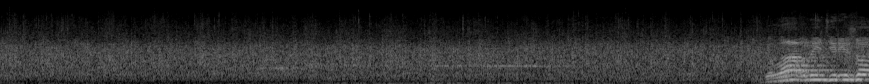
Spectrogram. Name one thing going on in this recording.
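An audience applauds steadily in a large hall.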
